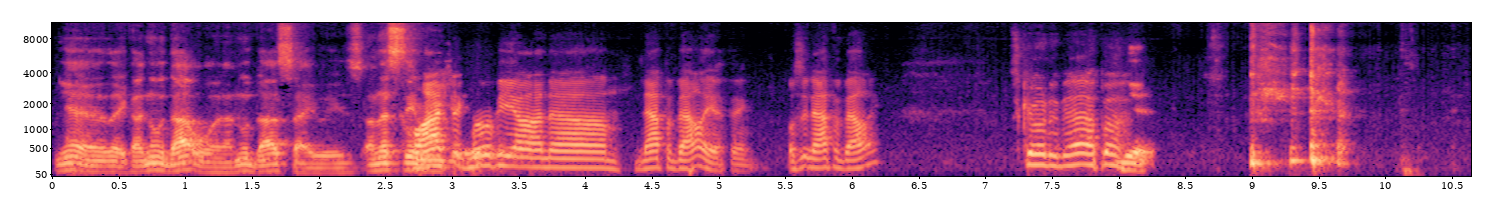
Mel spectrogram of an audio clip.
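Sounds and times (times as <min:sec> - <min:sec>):
speech: 0:00.0 - 0:06.3, 0:07.2 - 0:08.3, 0:09.0 - 0:09.8
harsh coughs: 0:09.0 - 0:09.8.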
